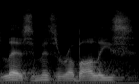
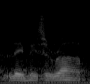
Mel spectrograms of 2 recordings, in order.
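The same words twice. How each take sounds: First: The title is pronounced with anglicized, rural Indiana sounds. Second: The title is pronounced the French way. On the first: This is how people back home said it. The speaker calls it wrong. "where we would have said Les Miserables" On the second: This is the standard way to say it. The speaker calls it right. "rather than Les Miserables"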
